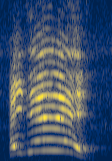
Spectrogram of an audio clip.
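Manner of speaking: very high, loud squeal of victory; real burst of excitement; triumphant shout. Real, not acted. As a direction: shriek it in delight. Celebrates a success in game.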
